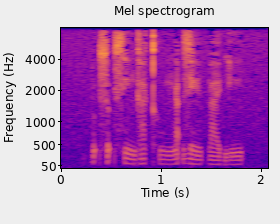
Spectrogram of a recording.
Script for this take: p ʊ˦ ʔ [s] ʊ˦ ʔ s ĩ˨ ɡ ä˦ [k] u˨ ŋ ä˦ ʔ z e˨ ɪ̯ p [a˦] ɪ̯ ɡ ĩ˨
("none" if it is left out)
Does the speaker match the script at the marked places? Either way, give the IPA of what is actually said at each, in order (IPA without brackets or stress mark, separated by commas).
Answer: s, kʰ, a˨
